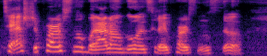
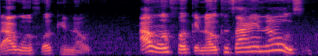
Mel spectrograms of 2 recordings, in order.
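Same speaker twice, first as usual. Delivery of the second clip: normal talking voice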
